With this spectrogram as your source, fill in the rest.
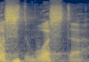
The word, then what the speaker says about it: Worcester: Worcester. Worcester. So Worcester, Mass, which is in central Massachusetts. It's spelled Worcester. Worcester. Pronounced Worcester, not Worcester, Yeah. not Worcester.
